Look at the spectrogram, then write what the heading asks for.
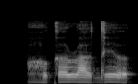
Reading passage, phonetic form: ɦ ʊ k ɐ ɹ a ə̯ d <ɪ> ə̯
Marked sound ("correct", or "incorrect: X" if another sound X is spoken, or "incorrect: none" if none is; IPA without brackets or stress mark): correct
